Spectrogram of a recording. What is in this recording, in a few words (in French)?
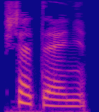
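"châtaigne", French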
